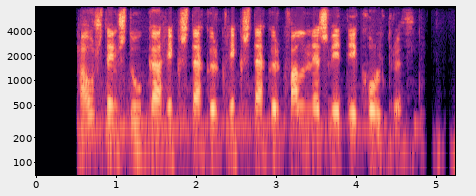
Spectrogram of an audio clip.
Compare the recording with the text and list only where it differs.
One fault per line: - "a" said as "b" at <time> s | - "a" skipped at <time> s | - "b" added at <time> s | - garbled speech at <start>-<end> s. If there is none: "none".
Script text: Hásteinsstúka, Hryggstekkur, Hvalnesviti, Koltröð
- "Hryggstekkur" added at 2.4 s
